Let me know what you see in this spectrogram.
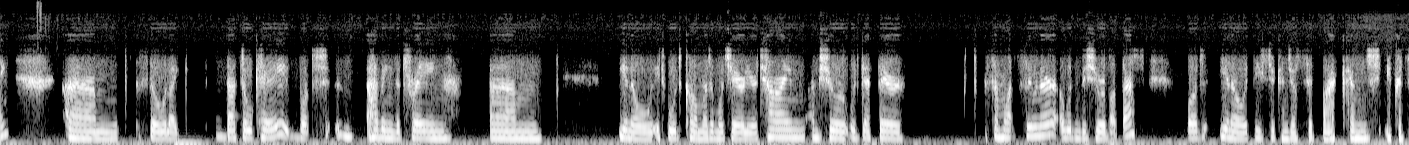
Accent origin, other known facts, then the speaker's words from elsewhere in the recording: Ireland; I'm from Croisín. I've lived here, but been away and come back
